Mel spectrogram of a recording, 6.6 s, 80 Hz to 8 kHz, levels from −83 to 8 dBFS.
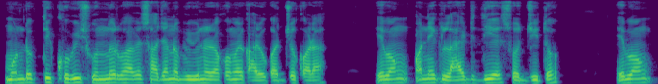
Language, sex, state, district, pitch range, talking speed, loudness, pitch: Bengali, male, West Bengal, Kolkata, 120-135 Hz, 135 wpm, -14 LUFS, 125 Hz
